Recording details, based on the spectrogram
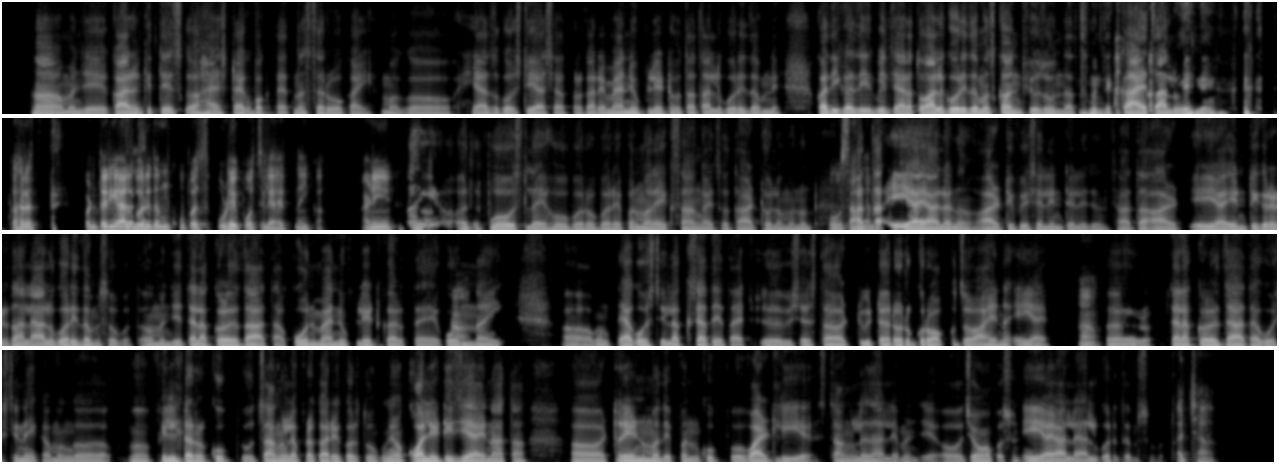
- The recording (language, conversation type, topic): Marathi, podcast, सामग्रीवर शिफारस-यंत्रणेचा प्रभाव तुम्हाला कसा जाणवतो?
- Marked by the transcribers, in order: in English: "मॅनिप्युलेट"; in English: "अल्गोरिदमने"; in English: "अल्गोरिदमच कन्फ्यूज"; chuckle; laughing while speaking: "म्हणजे काय चालू आहे नेमकं"; in English: "अल्गोरिदम"; chuckle; in English: "इंटिग्रेट"; in English: "अल्गोरिदमसोबत"; in English: "मॅनिपुलेट"; in English: "अल्गोरिदमसोबत"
